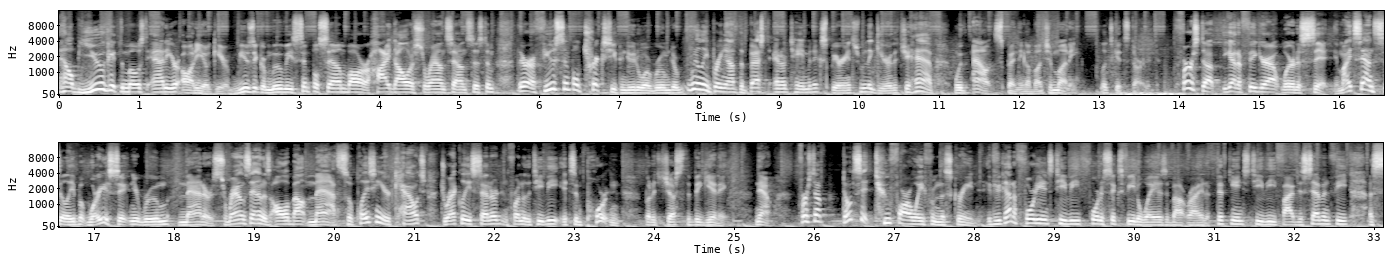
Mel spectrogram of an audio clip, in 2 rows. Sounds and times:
Music: 0:00.0 - 0:33.1
Speech: 0:00.0 - 0:33.1.

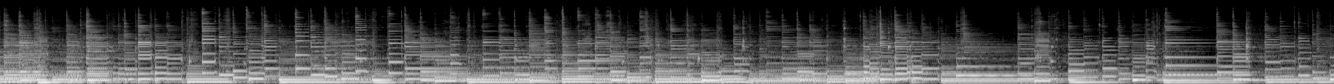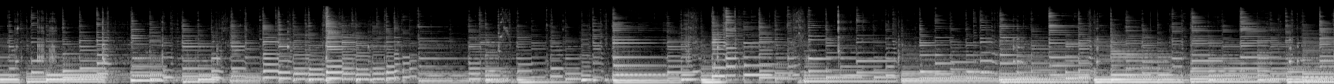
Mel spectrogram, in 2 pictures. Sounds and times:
Flamenco: 0:00.0 - 0:26.6
Guitar: 0:00.0 - 0:26.6.

